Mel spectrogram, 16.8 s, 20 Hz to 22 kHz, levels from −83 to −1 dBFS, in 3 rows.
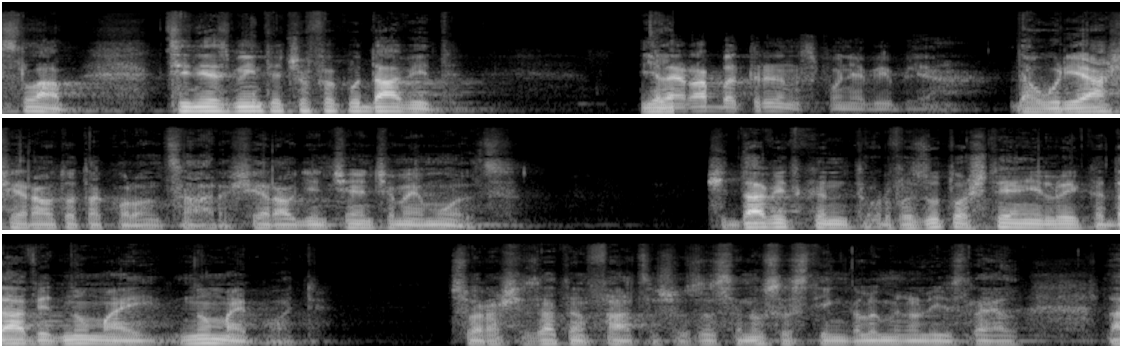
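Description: At 3.36 s the speech abruptly turns duller and a bit quieter, a few dB down, with nothing above about 7.6 kHz. A faint new noise floor sits well below the speech. There's no gap at the changeover, and at 5.08 s the full brightness snaps back. That pattern points to the input switched to a poorer device, likely a fallback mic or headset profile with a narrower band and its own level and background noise.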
